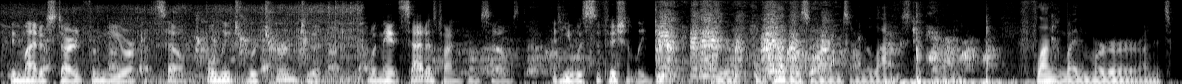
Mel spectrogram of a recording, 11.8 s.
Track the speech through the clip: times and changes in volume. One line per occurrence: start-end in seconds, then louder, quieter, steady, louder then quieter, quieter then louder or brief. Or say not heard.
0.0-11.7 steady.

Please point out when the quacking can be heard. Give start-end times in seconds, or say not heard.
1.9-3.9, 6.5-8.5.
